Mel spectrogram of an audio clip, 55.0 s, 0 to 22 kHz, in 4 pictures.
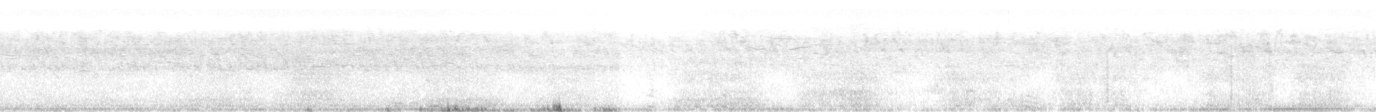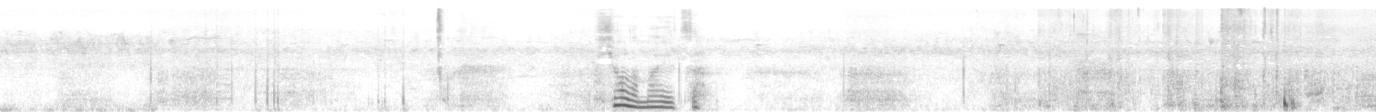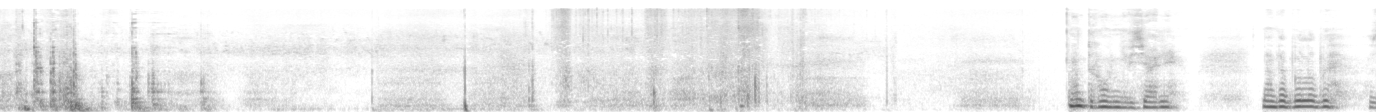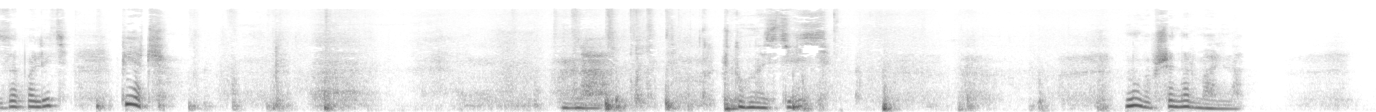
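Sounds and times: songbirds chirping and singing: 0.0 - 55.0
wooden door and latch rattling: 27.6 - 29.8.

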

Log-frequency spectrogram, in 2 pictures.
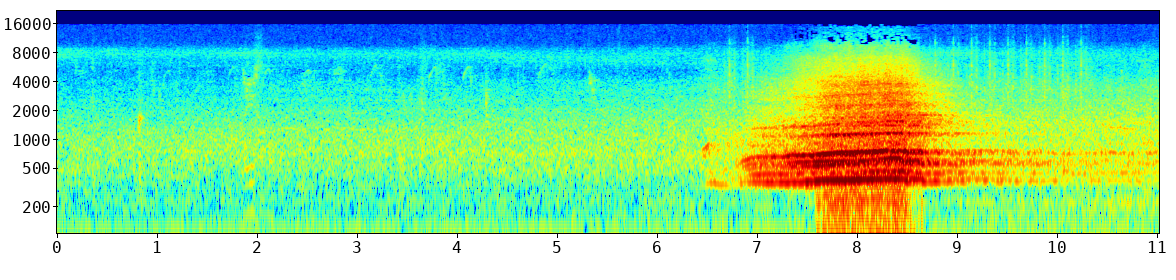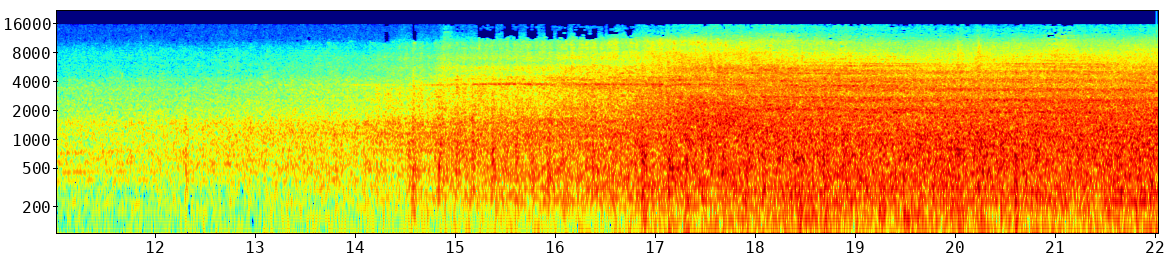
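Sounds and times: train wheels rolling on track: 5.4 - 22.0.

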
